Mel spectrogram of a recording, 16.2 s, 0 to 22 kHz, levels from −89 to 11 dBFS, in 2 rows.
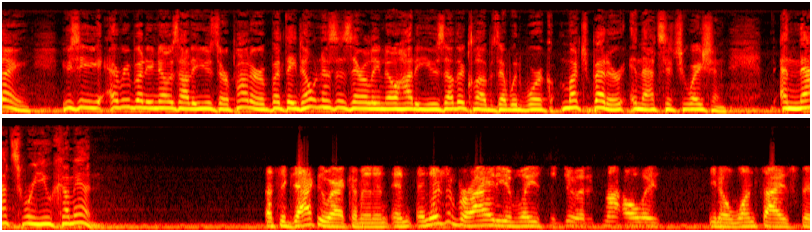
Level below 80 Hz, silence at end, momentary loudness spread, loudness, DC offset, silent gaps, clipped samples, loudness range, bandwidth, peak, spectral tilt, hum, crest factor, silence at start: -56 dBFS; 0 s; 17 LU; -20 LUFS; under 0.1%; none; under 0.1%; 4 LU; 16 kHz; -4 dBFS; -6 dB/octave; none; 16 dB; 0 s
